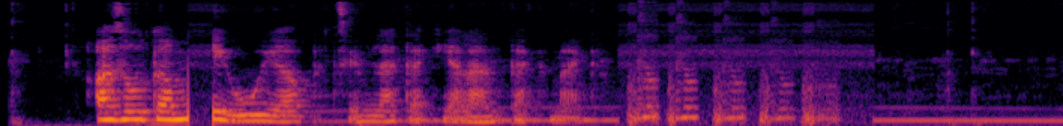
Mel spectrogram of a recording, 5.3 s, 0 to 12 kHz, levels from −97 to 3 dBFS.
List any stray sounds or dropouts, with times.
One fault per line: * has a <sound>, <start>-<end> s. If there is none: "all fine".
* has a dropout, 0.9-1.1 s
* has a laugh, 3.1-4.2 s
